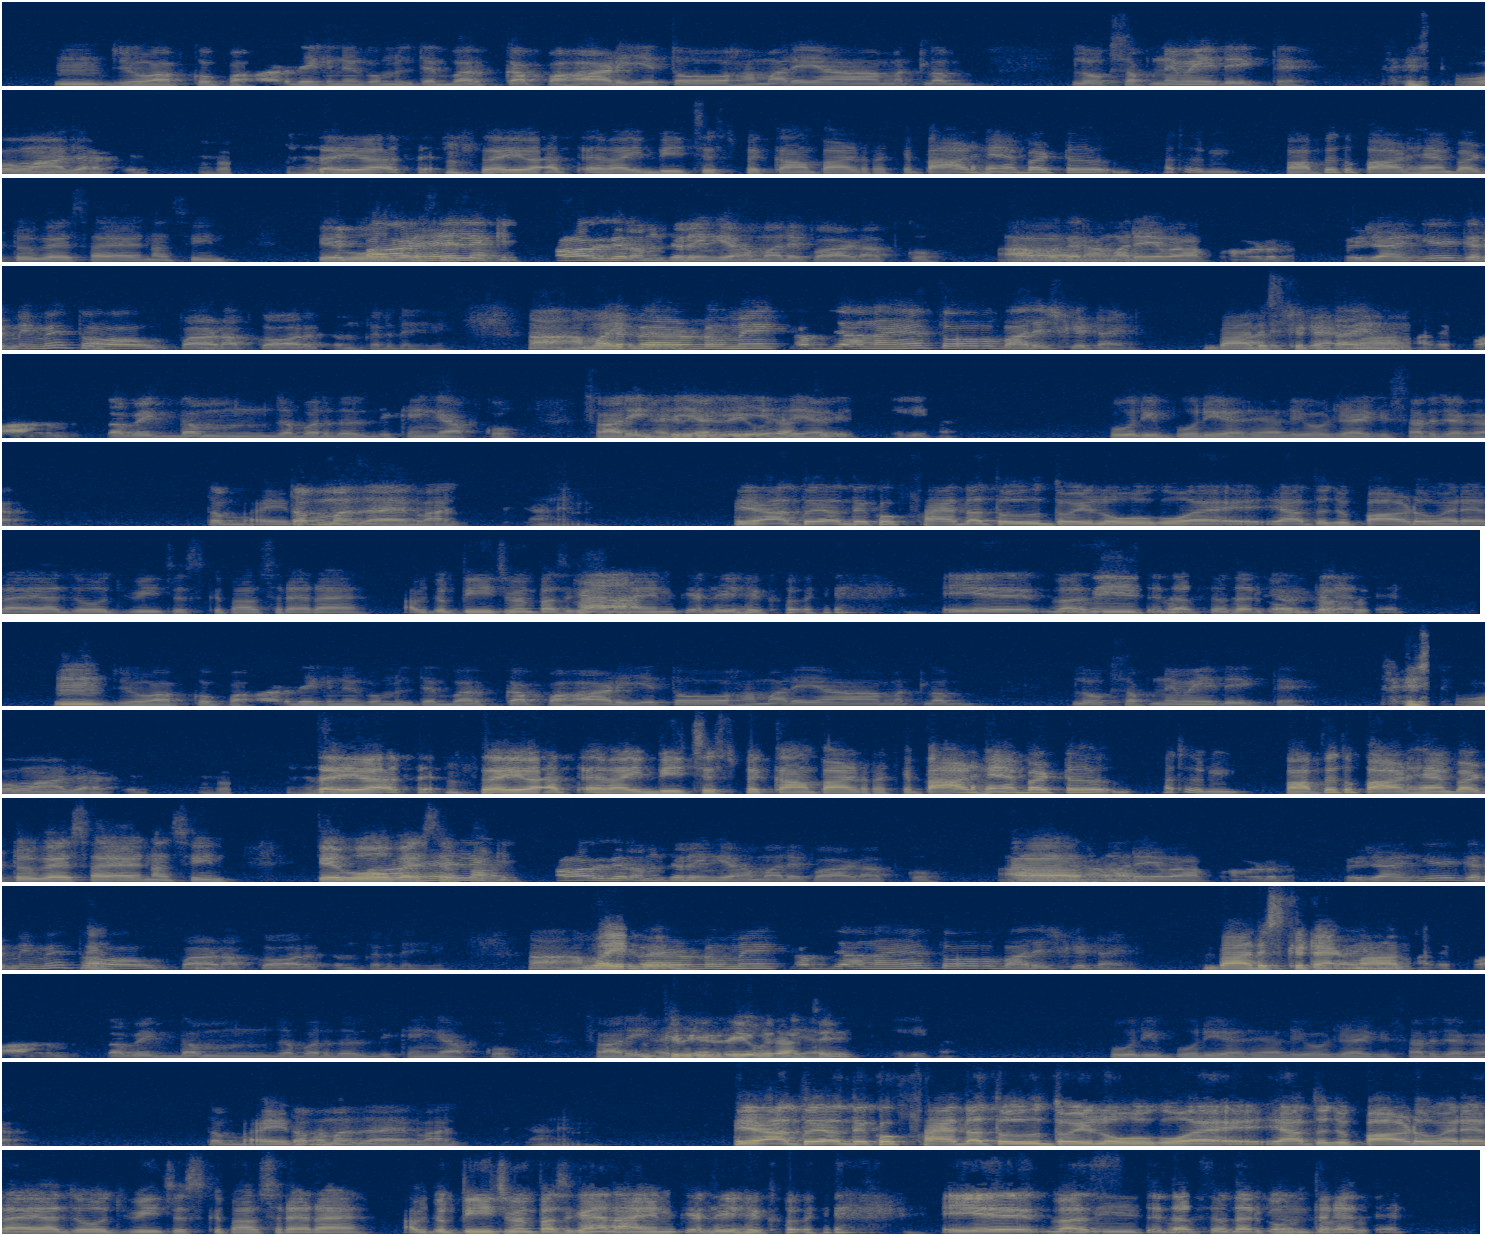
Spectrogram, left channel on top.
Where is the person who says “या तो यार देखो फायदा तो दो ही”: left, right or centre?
Right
